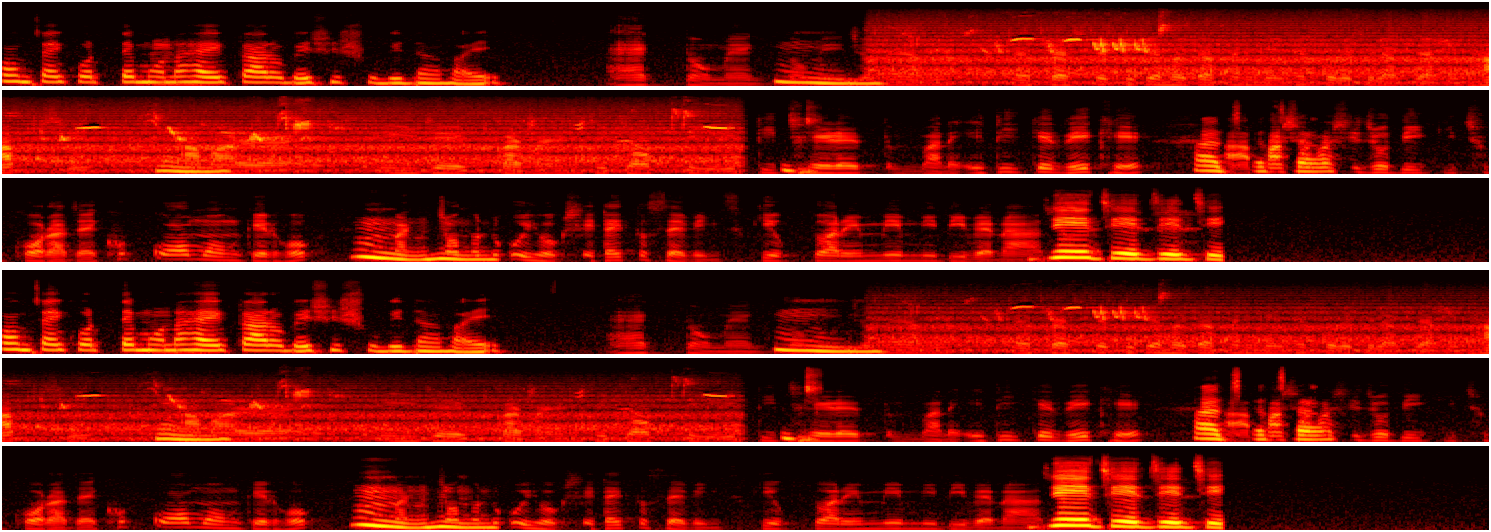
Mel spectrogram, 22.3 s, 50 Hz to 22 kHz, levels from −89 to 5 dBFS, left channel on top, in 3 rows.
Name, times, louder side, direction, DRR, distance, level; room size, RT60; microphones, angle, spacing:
voice 1, 0.0-2.5 3.9-4.4 8.2-8.6 11.3-11.5 13.4-13.6 13.9-14.1 16.6-17.4 20.1-21.0, right 2 dB, 30° right, 0.6 m, -28 dB
voice 2, 0.7-1.1 3.0-16.4 16.8-20.4, left 3 dB, 60° left, 6.2 m, -46 dB
sound 1, 4.3-11.2, left 6 dB, 40° left, 7.9 m, -39 dB
open air
head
